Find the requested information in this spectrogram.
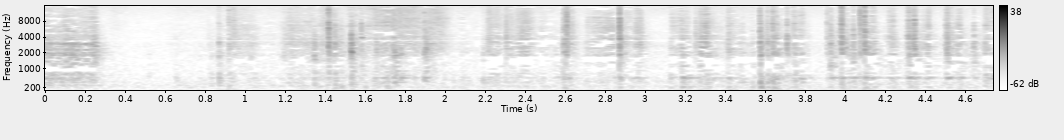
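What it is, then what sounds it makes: Plastic VHS video cassette. A black plastic VHS video cassette, a hollow shell with clear reel windows, is held in both hands and tapped and scratched along its edges and face with fingertips and nails, while its cardboard sleeve lies untouched nearby. The result is a quiet, bright stream of dry clicks and scratchy scrapes, centred around 3.7 kHz, with very little low end. Each tap dies away almost instantly.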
